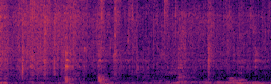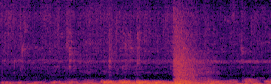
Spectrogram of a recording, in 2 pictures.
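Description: Onions with a little salt sauté in a pan, giving a quiet, continuous sizzle broken by scraping stirs, with a brief splash of water near the end.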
